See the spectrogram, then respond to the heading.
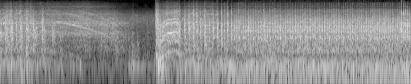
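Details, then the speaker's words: Cummins diesel truck engine after new injectors, blowing blue and white smoke at idle and pushing oil out the oil cap: rough uneven idle with hard knocking and stumbling; misfire, pinging and internal knock, holed piston or head/valve damage suspected. "लेकिन अब इसमें नीले और सफेद धुएँ का मिश्रण है और आप बस सुन सकते हैं कि इसमें कुछ गड़बड़ है। इस मोटर में कुछ तो गड़बड़ है।"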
